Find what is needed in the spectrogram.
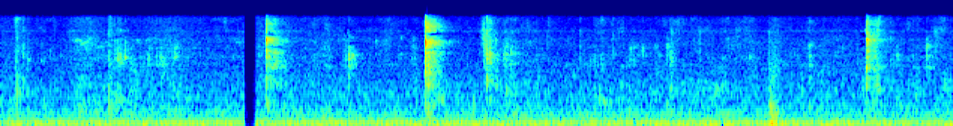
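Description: Close-miked chewing: a few sharp, wet mouth clicks scattered among quieter chewing, over a steady low hum.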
